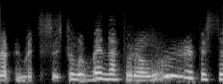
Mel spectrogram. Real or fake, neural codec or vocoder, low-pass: fake; codec, 44.1 kHz, 0.9 kbps, DAC; 14.4 kHz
